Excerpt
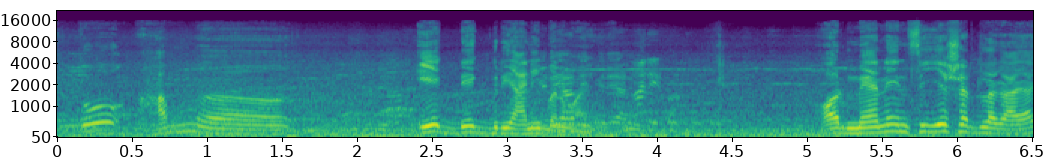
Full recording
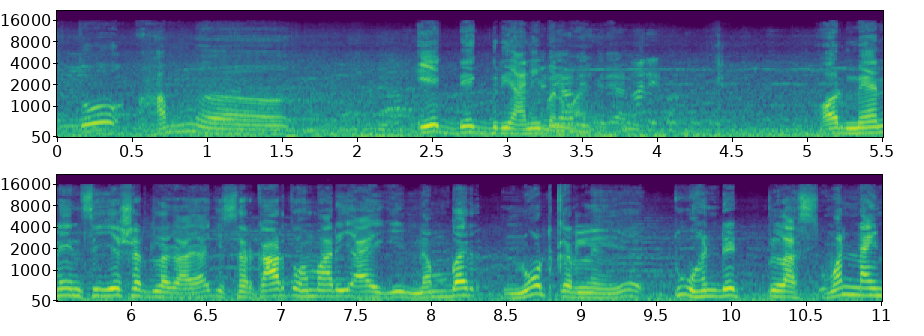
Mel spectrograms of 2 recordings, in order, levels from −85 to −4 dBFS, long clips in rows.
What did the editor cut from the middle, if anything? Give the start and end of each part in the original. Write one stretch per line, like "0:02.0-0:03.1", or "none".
none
